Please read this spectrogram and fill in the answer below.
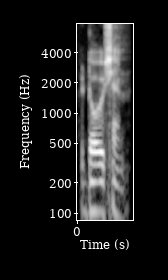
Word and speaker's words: Duchenne: But the ultimate hack is the Duchenne smile. That's spelled Duchenne, pronounced Duchenne.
